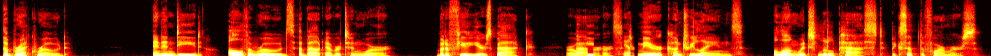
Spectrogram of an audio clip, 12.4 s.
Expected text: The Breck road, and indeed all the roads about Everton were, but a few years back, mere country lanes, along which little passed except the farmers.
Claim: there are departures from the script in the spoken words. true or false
true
